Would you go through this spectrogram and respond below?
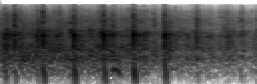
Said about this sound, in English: Please join me in a round of applause for our panelists.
